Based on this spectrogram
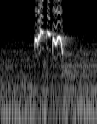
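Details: Lively sooty-headed bulbul used as a lure for wild birds, giving a single bright phrase: a rising whistled note joined to a wavering, dropping flourish, with a faint low hum beneath.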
